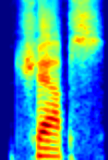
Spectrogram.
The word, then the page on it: chaps: American English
